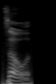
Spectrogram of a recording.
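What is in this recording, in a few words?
"zou", Mandarin Chinese pinyin, neutral tone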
